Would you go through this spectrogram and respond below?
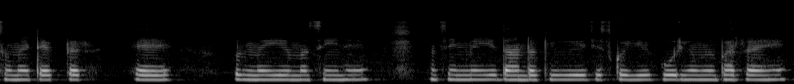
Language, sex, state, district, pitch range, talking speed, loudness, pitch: Hindi, female, Uttar Pradesh, Ghazipur, 215-220 Hz, 150 wpm, -31 LUFS, 220 Hz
